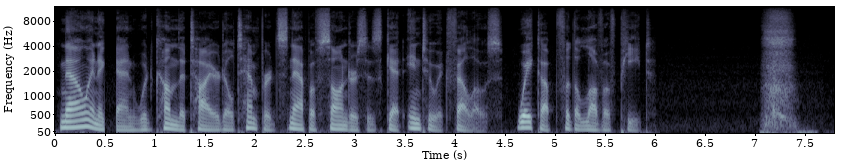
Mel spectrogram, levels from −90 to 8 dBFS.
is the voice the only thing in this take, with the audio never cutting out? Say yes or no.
no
